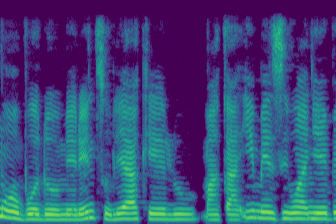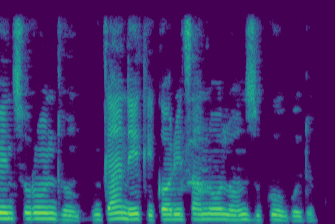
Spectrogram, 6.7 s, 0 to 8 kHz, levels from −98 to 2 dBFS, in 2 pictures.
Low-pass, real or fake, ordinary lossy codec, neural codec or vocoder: 7.2 kHz; real; none; none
